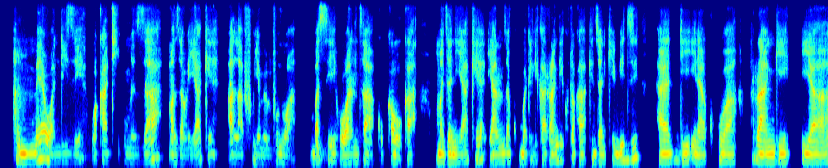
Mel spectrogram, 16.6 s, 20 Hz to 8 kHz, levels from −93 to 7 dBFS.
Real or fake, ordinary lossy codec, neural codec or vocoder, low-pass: real; Opus, 24 kbps; none; 7.2 kHz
